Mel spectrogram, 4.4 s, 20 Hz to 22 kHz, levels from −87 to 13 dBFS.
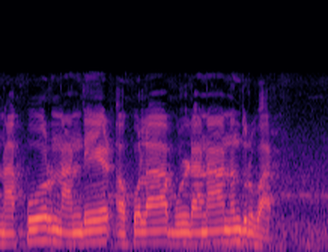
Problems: none marked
